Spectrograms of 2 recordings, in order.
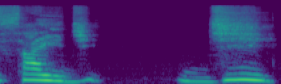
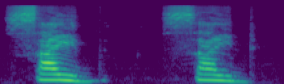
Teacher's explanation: corte abrupto de ar para de fato não pronunciar o de não deixar escapar o de side side e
